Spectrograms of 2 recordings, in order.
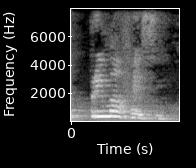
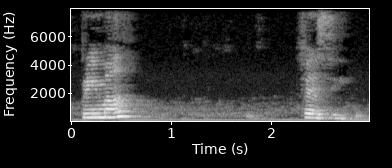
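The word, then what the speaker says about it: prima facie: इसको क्या बोल सकते हैं, इसका उच्चारण क्या हो सकता है? तो प्रीमा फेसी, प्रीमा फेसी।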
